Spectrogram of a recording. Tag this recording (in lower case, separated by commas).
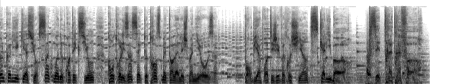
speech, music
